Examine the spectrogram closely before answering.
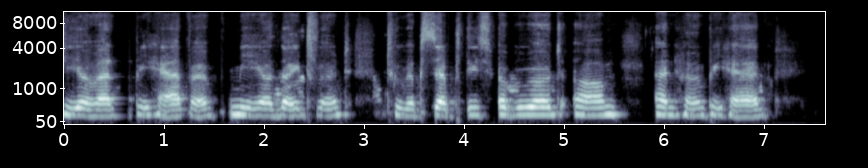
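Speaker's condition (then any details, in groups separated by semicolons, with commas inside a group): Deafness; uses sign language, sign language interpreter or captioning for communication access; speaks for self, also uses sign language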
